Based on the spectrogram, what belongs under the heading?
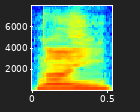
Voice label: "ngai1", taiwanese syllables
